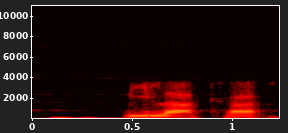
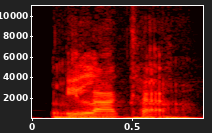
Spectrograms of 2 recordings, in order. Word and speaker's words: Kpilaakaa: And is that Kpilaakaa? Is that how it's pronounced? Kpilaakaa, yeah. Kpilaakaa, good to know.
